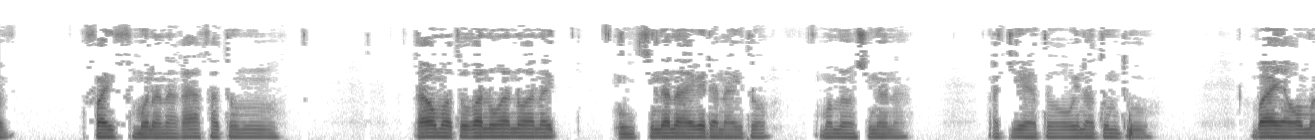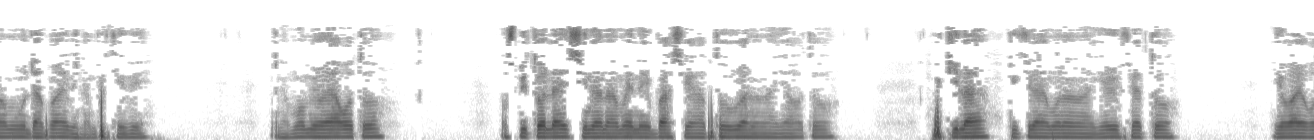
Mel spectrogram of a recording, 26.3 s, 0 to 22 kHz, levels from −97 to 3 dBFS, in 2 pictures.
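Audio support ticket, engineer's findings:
MP3 compression, throughout: no content above 10.5 kHz, watery swirling texture, smeared consonant attacks, sibilants chirpy and metallic. Likely heavy lossy encoding at a starved bitrate, consistent with roughly 24 kbps: treble cut at a fixed frequency, weak spectral lines dropping in and out between frames.

Pre-echo, 6.01–6.06 s: short hiss for about 42 ms ahead of a sharp speech onset, attack blunted. Transform-codec block artefact: quantisation noise sized for the loud onset spread across the whole block, filling the quiet lead-in.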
